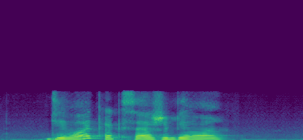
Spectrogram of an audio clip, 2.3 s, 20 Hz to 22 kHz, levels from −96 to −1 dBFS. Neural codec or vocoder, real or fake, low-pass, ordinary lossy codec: codec, 16 kHz, 2 kbps, FreqCodec, smaller model; fake; none; none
